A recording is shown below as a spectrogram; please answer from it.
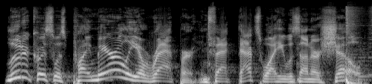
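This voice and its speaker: A male radio host telling a story on his podcast with emphatic, drawn-out delivery. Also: fairly high pitch, wildly swooping pitch, a bit bright. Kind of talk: storytelling narration. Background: background music.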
